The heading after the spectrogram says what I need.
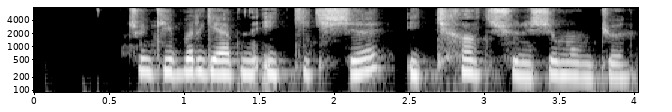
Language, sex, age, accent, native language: Uzbek, female, 18-24, Andijon, Uzbek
